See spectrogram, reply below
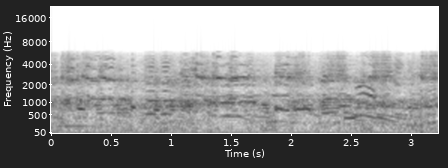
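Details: Flamingos in a captive flock at Sea World, San Diego, giving a dense, continuous chorus of nasal, goose-like honks with overlapping rising and falling tones, loud throughout with no pauses.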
